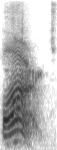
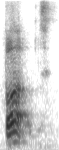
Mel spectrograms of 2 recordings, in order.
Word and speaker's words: Bart: Well, you should pronounce it a little longer and say like Bart instead of Butt.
